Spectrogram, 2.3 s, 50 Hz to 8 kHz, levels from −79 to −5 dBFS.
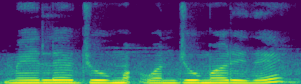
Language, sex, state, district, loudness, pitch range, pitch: Kannada, female, Karnataka, Bangalore, -11 LUFS, 220-230 Hz, 225 Hz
